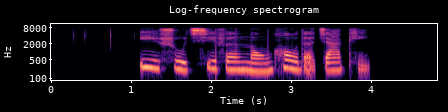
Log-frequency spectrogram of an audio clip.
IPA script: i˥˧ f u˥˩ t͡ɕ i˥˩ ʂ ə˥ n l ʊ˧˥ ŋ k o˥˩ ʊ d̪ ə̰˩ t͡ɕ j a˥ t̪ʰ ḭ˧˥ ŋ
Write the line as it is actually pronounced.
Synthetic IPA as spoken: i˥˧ ʂ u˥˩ t͡ɕʰ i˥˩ f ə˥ n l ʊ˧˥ ŋ x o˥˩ ʊ d̪ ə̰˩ t͡ɕ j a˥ t̪ʰ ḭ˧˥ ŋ

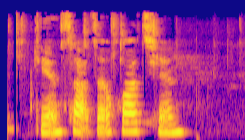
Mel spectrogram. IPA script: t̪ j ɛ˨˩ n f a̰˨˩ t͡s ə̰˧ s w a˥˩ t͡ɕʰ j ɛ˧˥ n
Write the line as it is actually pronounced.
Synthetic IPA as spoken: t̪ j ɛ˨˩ n s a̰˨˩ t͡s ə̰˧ x w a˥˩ t͡ɕʰ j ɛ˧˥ n

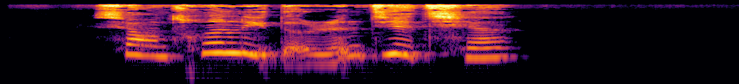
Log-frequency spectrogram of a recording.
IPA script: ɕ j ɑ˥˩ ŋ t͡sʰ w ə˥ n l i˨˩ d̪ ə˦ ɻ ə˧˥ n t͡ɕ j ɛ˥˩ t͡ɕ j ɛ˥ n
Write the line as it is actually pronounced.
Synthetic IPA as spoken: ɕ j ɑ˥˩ ŋ t͡sʰ w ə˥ n l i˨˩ d̪ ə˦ ɻ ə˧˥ n t͡ɕ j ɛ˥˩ t͡ɕʰ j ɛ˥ n

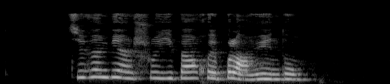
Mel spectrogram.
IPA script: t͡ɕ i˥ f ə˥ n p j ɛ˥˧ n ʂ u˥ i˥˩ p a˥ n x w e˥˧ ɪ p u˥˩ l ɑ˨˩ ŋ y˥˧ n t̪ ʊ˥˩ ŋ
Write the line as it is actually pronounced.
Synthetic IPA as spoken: t͡ɕ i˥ f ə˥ n p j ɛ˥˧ n ʂ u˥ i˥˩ p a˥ n x w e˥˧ ɪ p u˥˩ l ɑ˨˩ ŋ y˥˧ n t̪ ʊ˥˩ ŋ

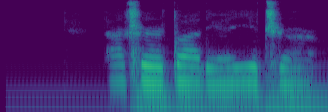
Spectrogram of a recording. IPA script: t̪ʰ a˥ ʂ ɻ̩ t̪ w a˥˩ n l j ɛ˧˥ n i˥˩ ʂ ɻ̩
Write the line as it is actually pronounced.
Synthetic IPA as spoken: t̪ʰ a˥ ʂ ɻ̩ t̪ w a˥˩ n l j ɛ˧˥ n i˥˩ ʈ͡ʂ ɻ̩

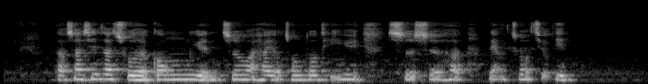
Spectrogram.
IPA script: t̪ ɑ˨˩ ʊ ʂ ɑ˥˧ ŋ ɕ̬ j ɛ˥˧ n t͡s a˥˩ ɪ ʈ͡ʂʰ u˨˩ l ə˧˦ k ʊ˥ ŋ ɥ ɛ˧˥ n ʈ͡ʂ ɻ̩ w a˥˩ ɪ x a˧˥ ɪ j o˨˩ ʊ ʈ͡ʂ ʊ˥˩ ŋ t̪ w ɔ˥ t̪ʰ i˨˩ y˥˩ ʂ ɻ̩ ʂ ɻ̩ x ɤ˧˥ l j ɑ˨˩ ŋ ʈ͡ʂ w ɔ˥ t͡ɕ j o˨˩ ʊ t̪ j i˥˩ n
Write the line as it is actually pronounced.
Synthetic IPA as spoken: t̪ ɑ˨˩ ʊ ʂ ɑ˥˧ ŋ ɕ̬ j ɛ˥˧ n t͡s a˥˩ ɪ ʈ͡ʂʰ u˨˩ l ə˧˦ k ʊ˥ ŋ ɥ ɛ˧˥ n ʈ͡ʂ ɻ̩ w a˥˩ ɪ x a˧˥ ɪ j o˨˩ ʊ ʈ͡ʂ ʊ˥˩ ŋ t̪ w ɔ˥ t̪ʰ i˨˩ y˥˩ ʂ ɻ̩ ʂ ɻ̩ x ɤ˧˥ l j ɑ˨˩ ŋ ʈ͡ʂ w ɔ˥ t͡ɕ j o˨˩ ʊ t̪ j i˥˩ n

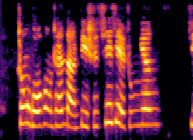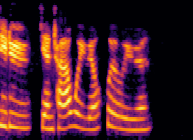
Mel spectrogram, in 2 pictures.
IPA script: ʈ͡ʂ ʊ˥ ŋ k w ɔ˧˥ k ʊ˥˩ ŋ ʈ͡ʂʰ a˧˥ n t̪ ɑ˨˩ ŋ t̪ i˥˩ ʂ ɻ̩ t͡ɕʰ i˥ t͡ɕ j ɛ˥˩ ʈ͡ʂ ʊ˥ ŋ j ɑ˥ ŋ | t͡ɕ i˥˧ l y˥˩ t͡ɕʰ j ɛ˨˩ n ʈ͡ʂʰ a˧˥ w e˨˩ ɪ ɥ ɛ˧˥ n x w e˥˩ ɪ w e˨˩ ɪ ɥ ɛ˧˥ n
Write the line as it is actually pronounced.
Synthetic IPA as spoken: ʈ͡ʂ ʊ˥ ŋ k w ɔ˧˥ k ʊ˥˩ ŋ ʈ͡ʂʰ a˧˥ n t̪ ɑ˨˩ ŋ t̪ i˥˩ ʂ ɻ̩ t͡ɕʰ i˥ t͡ɕ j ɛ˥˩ ʈ͡ʂ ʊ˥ ŋ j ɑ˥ ŋ | t͡ɕ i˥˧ l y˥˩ t͡ɕ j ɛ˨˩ n ʈ͡ʂʰ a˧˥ w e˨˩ ɪ ɥ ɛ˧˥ n x w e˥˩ ɪ w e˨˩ ɪ ɥ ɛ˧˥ n

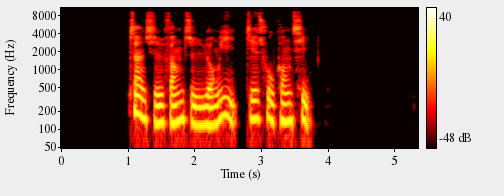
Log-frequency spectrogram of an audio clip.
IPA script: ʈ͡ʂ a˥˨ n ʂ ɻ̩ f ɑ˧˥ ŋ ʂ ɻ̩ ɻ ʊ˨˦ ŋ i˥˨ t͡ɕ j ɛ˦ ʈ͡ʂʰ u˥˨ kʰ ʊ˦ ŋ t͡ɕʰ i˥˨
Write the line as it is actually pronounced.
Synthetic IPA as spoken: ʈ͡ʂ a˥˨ n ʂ ɻ̩ f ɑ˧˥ ŋ ʈ͡ʂ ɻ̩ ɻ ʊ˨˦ ŋ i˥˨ t͡ɕ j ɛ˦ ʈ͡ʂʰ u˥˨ kʰ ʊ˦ ŋ t͡ɕʰ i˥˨

